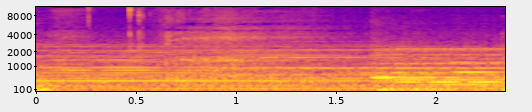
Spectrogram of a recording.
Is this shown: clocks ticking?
yes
